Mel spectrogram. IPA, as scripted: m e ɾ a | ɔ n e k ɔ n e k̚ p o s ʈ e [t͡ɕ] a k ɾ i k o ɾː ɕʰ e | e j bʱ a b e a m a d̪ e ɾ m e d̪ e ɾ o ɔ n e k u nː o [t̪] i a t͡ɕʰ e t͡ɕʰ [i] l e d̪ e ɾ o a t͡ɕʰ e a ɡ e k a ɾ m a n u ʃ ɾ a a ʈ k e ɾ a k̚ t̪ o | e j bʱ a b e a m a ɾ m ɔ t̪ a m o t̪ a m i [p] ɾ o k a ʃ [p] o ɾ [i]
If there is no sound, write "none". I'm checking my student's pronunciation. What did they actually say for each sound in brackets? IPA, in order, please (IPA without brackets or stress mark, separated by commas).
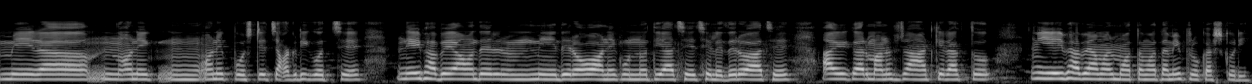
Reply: t͡ɕ, t̪, e, p, k, i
